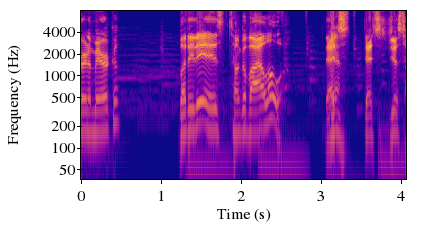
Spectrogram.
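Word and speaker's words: Tagovailoa: mispronouncing it here in America but it is Tong of V aloa that's that's just how you pronounce it now I get that the English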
